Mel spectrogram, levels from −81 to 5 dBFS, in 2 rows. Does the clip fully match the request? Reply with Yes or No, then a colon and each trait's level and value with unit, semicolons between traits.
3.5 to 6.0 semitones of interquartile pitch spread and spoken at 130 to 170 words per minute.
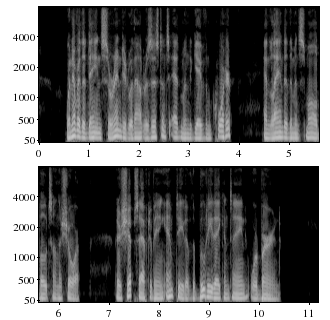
No: average, 3.0 semitones; average, 165 wpm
